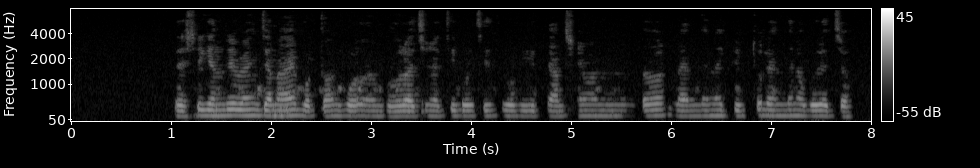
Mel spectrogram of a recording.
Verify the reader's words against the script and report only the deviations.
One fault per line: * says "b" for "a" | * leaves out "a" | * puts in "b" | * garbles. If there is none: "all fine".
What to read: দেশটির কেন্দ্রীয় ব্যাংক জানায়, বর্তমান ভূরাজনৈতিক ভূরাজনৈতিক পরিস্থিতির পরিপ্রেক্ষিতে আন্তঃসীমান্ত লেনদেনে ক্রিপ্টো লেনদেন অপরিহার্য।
* leaves out "ভূরাজনৈতিক"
